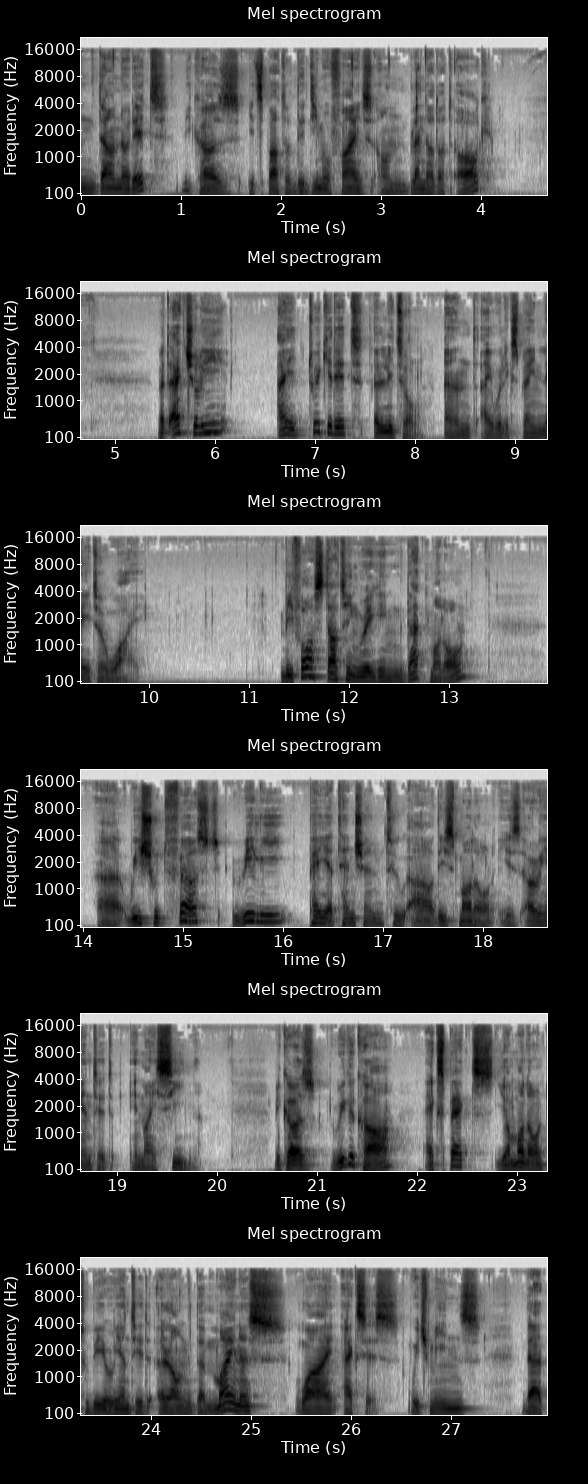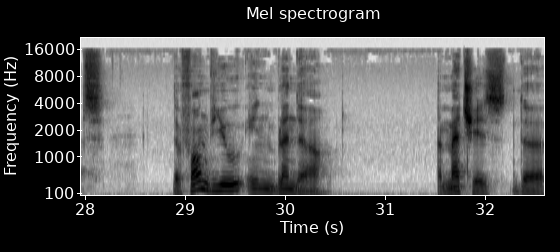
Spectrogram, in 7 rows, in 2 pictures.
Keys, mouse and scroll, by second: 0.7 right click, 1.0 middle click, 1.6 a, 13.3 middle click, 28.2 KP_1, 29.6 shift+middle click.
